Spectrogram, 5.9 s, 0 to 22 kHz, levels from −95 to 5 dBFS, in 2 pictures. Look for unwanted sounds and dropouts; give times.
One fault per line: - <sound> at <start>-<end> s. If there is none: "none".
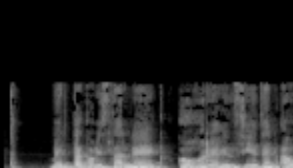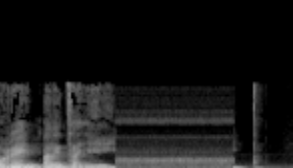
none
